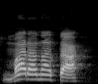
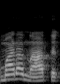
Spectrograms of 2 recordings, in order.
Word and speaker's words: maranata: Agora eu clamo do aramaico, dialeto de Jesus, maranatá, como nós católicos falamos, ou maranata, como dizem nossos irmãos separados das comunidades evangélicas ou protestantes. Não importa a pronúncia como a tônica na última sílaba ou numa penúltima, não importa.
